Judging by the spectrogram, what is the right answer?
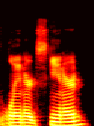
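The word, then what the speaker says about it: Lynyrd Skynyrd: they did back uh on this debut album pronounced Leonard skard Al Cooper produces and his use of mellotron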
